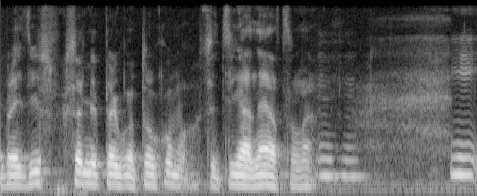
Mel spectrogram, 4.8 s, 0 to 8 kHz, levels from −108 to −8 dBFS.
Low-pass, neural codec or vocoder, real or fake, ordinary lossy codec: 7.2 kHz; none; real; none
